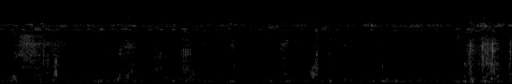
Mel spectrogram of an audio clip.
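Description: Faint, steady high chirring of insects in the background, with a few scattered soft rustles, loudest near the end, as someone steps through wet grass.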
